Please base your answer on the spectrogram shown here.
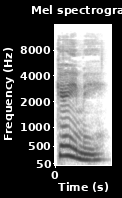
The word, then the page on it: gamy: British English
